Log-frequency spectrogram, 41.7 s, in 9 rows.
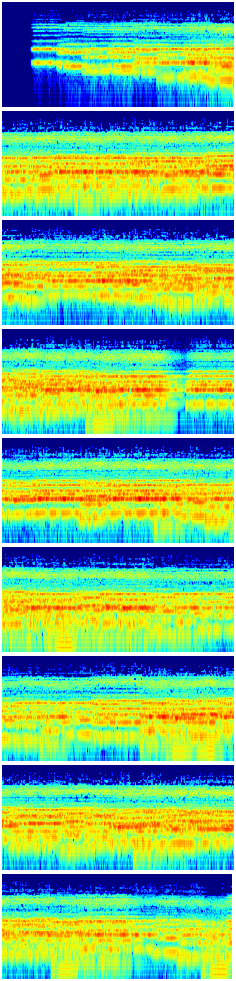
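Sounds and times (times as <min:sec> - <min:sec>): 
full choir singing tutti: 0:00.6 - 0:41.7.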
